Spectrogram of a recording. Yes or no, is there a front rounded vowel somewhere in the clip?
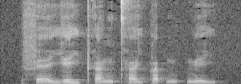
no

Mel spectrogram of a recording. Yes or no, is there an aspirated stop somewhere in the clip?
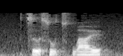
yes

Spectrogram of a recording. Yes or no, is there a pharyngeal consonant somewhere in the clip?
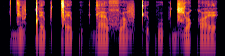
no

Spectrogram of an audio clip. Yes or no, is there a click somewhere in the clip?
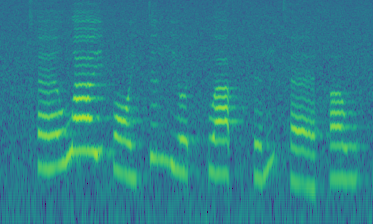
no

